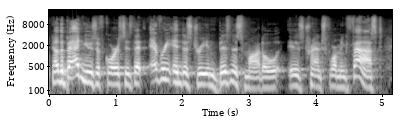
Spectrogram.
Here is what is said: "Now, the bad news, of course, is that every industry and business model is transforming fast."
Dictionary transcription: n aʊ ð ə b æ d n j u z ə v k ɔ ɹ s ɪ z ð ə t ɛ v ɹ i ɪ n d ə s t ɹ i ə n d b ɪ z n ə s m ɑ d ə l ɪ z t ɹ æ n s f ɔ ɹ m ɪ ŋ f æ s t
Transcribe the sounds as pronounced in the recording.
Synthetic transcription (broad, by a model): n aʊ ð ə b æ d n j u z ə v k ɔ ɹ s ɪ z ð ə t ɛ v ɹ i ɪ n d ə s t ɹ i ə n b ɪ z n ə s m ɑ d l ɪ z t ɹ æ n s f ɔ ɹ m ɪ ŋ f æ s t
